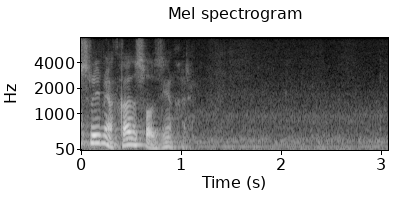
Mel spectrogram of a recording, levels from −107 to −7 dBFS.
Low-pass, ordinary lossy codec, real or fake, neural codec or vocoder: none; none; real; none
